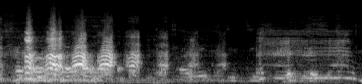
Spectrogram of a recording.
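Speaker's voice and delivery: a big, high burst of laughter; loud laugh. Real, not acted. Host laughing at the guest's politician talk, big laugh.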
